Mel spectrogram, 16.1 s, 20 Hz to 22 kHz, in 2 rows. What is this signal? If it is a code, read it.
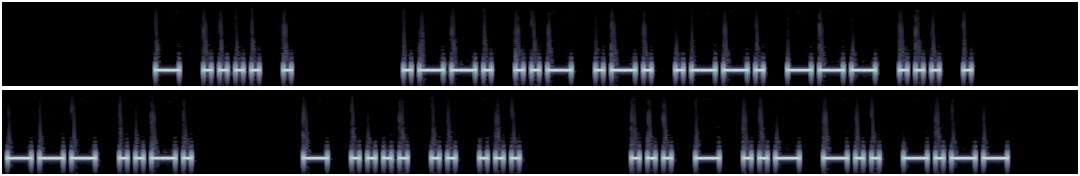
Morse code, heard as a keyed tone, about 20 wpm, 700 Hz. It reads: THE PURPOSE OF THIS STUDY
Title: 2x Word-Spacing - Sets of 5 Words - 20wpm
